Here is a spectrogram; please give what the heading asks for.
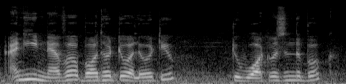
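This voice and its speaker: A young man acting in a radio drama as a forceful, skeptical lawyer cross-examining a witness. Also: high voice, a little fast, a little hiss or hum, lightly acted. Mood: incredulous, pressing. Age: teenager.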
